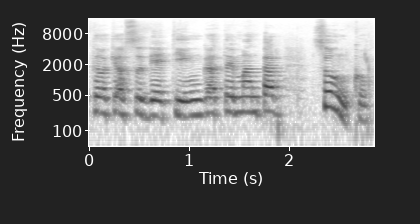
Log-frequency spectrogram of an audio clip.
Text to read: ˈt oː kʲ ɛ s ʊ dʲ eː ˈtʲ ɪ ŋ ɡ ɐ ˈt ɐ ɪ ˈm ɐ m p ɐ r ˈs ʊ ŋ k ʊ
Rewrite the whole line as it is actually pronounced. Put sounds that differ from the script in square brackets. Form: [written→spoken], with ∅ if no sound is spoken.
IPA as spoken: ˈt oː kʲ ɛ s ʊ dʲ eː ˈtʲ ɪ ŋ ɡ ɐ ˈt ɐ ɪ ˈm ɐ [m→n] p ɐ r ˈs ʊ ŋ k ʊ

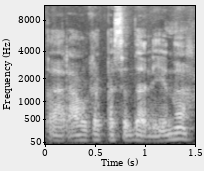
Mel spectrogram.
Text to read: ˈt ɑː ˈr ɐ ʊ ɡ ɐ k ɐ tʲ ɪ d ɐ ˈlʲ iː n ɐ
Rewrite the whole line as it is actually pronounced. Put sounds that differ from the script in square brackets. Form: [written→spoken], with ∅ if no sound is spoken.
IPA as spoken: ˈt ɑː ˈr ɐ ʊ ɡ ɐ [k→p] ɐ [tʲ→sʲ] ɪ d ɐ ˈlʲ iː n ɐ

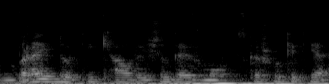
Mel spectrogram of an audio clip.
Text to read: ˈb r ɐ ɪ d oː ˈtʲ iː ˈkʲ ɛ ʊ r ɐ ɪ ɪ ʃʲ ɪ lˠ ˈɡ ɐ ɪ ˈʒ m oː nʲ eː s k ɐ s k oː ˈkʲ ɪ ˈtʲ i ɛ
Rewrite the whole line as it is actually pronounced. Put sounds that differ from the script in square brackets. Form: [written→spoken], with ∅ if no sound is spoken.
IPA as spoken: ˈb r ɐ ɪ d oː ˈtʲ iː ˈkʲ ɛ ʊ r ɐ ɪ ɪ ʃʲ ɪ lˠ ˈɡ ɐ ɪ ˈʒ m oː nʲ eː s k ɐ [s→ʃ] k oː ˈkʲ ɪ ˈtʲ i ɛ

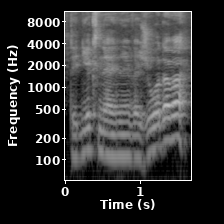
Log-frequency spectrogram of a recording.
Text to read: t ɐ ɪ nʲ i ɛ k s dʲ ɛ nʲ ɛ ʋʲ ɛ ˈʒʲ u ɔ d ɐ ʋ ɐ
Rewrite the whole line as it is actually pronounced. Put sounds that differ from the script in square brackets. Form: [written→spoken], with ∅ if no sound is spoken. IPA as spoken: t ɐ ɪ nʲ i ɛ k s [dʲ→nʲ] ɛ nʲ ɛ ʋʲ ɛ ˈʒʲ u ɔ d ɐ ʋ ɐ

